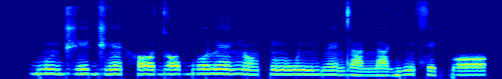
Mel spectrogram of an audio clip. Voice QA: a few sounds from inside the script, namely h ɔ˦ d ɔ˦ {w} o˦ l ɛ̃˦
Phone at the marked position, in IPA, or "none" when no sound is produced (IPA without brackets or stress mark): b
